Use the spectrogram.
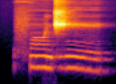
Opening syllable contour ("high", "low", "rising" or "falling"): high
